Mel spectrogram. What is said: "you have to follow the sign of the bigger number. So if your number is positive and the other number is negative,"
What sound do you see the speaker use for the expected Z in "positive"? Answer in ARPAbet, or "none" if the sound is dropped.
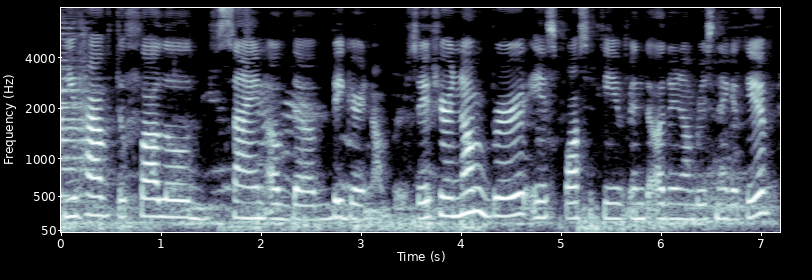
S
